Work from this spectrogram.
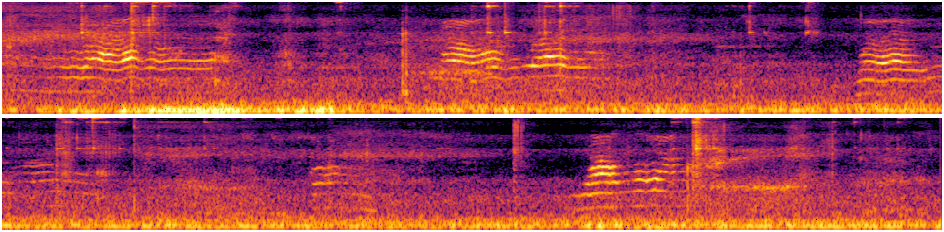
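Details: Outdoor cat, an orange cat seen during a walk, giving a series of short rising-falling meows, about five calls spread over nine seconds, with low rumbling background noise throughout.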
